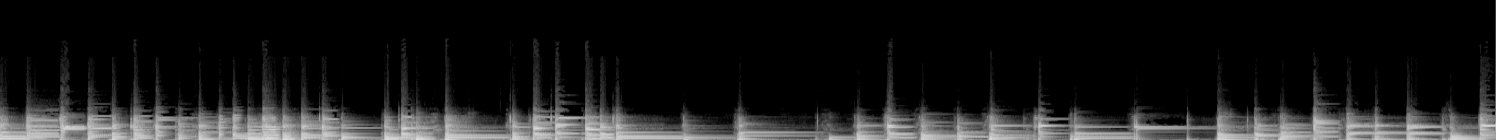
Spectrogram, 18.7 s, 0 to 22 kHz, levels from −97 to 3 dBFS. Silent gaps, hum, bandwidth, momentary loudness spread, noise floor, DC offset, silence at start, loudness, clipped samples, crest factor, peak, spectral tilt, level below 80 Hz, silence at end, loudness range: none; none; 5.6 kHz; 13 LU; -38 dBFS; under 0.1%; 0 s; -18 LUFS; under 0.1%; 18 dB; 0 dBFS; -8.5 dB/octave; -32 dBFS; 0 s; 6 LU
